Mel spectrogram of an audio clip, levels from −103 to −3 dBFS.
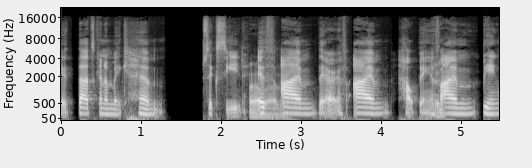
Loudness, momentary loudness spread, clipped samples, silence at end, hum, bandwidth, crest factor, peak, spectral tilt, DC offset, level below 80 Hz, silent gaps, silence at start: -18 LUFS; 10 LU; under 0.1%; 0 s; none; 17 kHz; 18 dB; 0 dBFS; -4 dB/octave; under 0.1%; -46 dBFS; 1.37-1.77 s; 0 s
